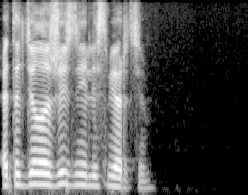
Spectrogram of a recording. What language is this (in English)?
Russian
